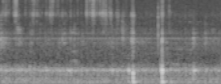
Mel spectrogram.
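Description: Faint handling noise of craft materials on a table: two short light clicks about a second and a half in, over a faint steady hum.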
